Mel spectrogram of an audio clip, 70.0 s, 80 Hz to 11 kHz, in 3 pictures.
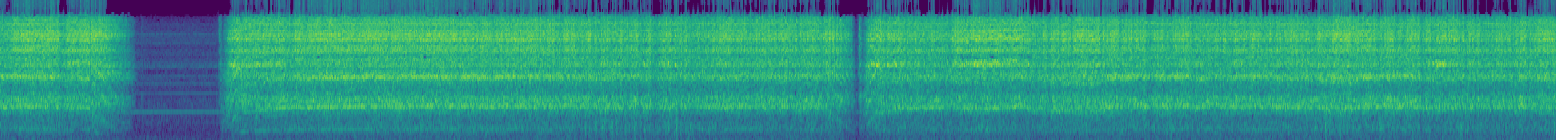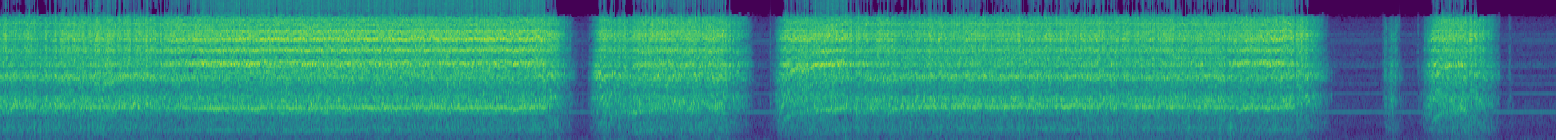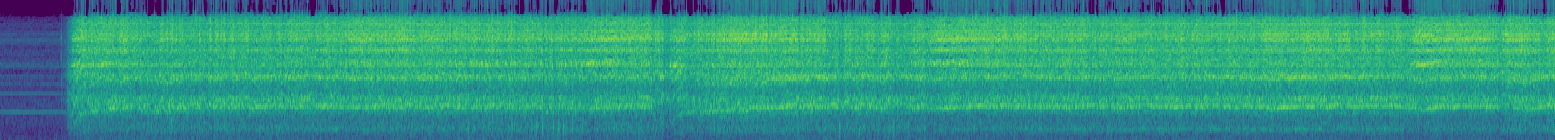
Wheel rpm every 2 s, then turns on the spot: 170, 40, 220, 230, 230, 240, 150, 220, 230, 230, 230, 230, 220, 210, 210, 170, 150, 120, 220, 230, 230, 110, 60, 20, 200, 230, 230, 230, 190, 220, 230, 230, 230, 230, 230.
none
